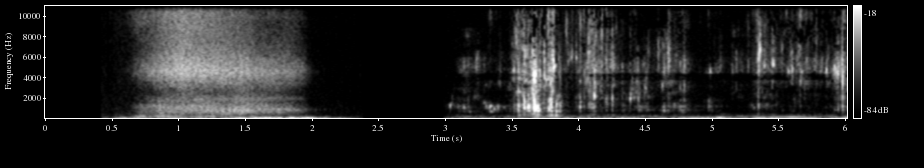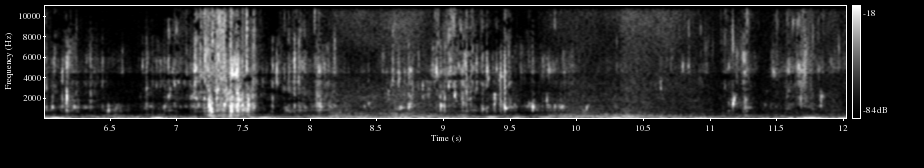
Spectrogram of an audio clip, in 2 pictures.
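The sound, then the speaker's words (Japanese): A cloth wiping around the ears, close and intimate: a soft breathy swish, a brief pause, then steady crackling, damp rubbing with a couple of sharper scrapes, moderately quiet with no talking. “まずは、お耳を拭いていきますね。”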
